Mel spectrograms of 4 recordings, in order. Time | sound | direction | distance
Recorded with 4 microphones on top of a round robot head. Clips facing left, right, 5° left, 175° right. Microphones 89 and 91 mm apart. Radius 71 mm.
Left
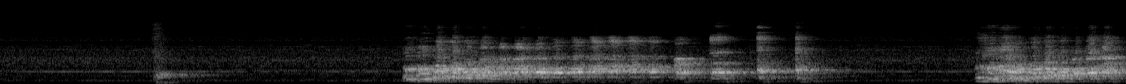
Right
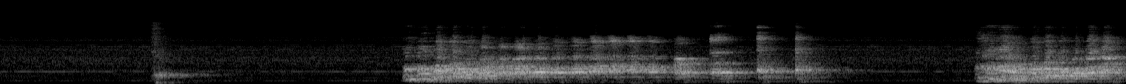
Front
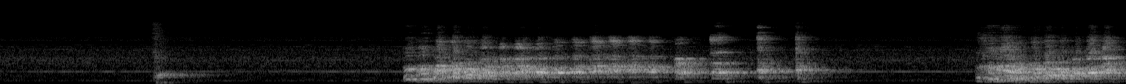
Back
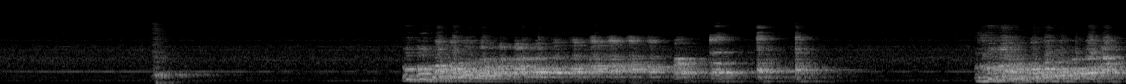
1.5 | a whoosh | 125° right | 1.0 m
4.0 | laughter | straight behind | 1.8 m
